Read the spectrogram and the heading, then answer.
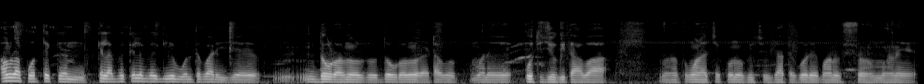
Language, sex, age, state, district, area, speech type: Bengali, male, 30-45, West Bengal, Cooch Behar, urban, spontaneous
